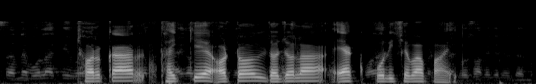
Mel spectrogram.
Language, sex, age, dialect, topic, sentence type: Bengali, male, 18-24, Jharkhandi, banking, statement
